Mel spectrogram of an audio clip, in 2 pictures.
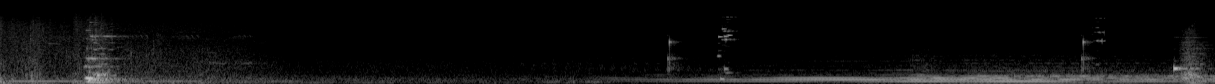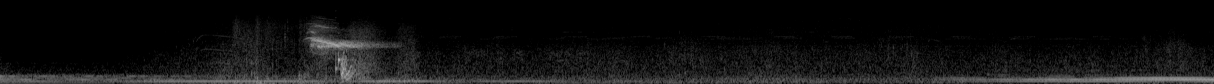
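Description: Calm music plays with soft held notes.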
